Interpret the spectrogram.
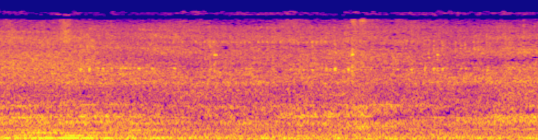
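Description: Freight gondola cars of a work train rolling slowly past at close range: a steady low rumble of steel wheels on the rails, a little stronger in the first second or so.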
